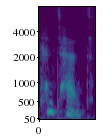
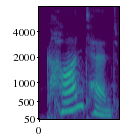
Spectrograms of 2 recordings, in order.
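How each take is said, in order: First: The stress is on the second syllable. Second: The stress is on the first syllable. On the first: Happy and satisfied with what you have. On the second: What is inside something.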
